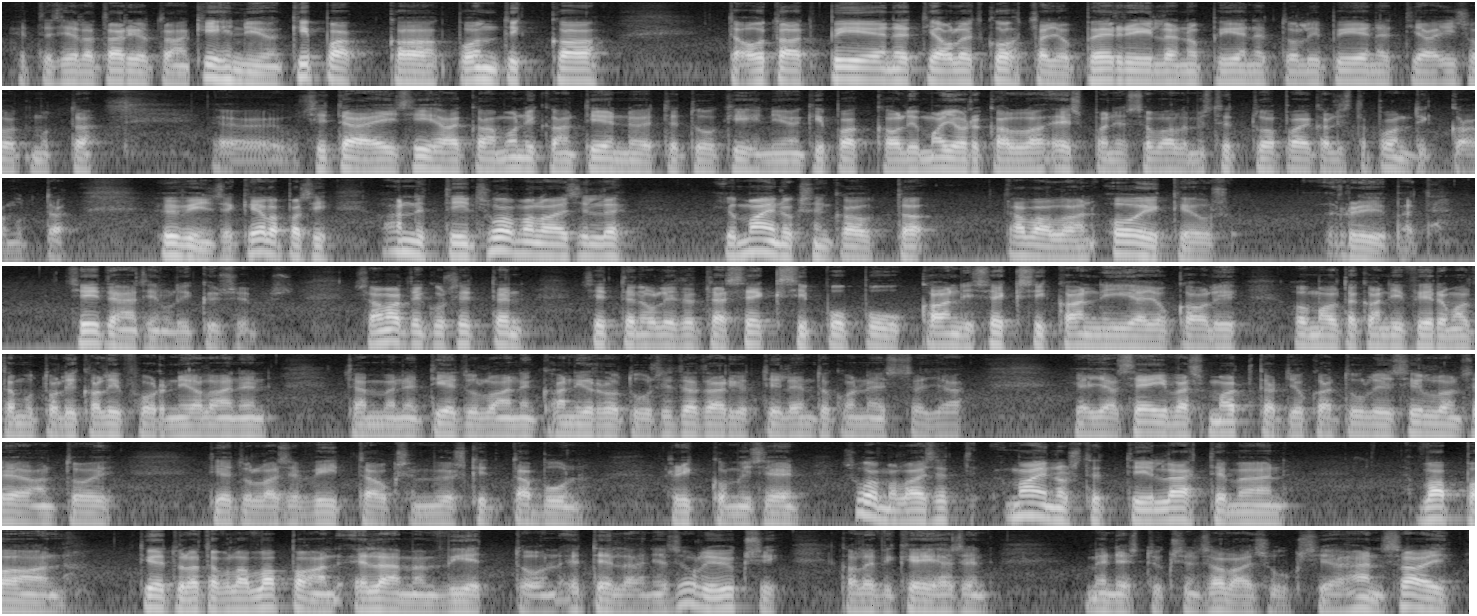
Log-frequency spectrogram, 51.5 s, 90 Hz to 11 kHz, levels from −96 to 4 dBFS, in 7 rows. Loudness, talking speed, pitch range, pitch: -21 LUFS, 125 wpm, 95-115 Hz, 105 Hz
